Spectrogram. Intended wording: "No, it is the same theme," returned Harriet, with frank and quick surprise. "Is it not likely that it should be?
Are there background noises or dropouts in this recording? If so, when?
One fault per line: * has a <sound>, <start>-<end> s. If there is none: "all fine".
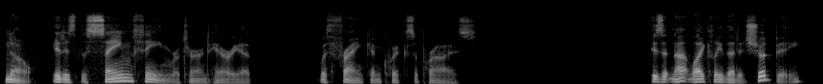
all fine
